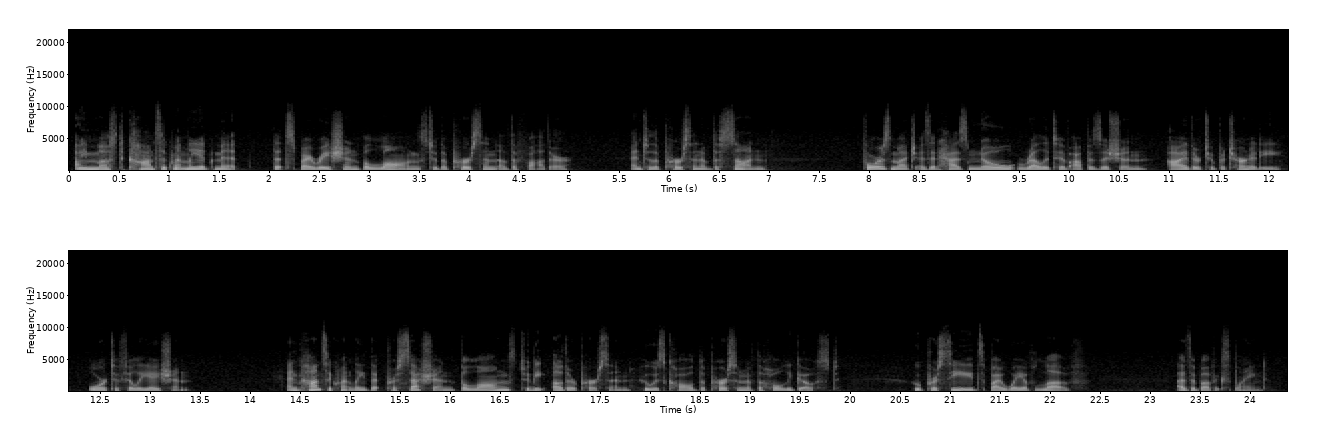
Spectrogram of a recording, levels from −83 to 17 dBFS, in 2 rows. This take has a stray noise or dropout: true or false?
false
